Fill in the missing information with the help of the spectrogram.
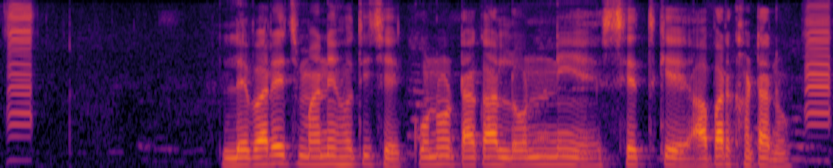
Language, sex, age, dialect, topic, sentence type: Bengali, male, 18-24, Western, banking, statement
